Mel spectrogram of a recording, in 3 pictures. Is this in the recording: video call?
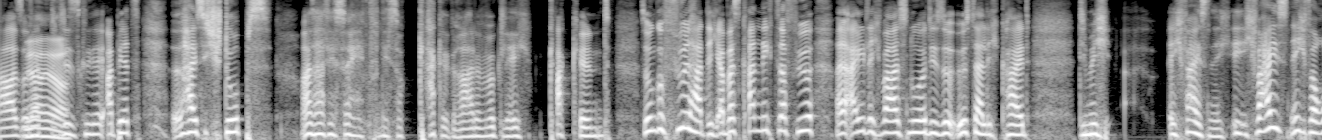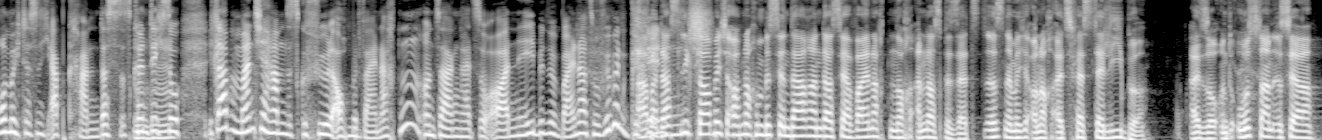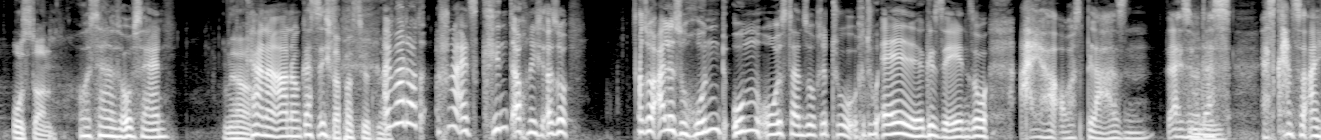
no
